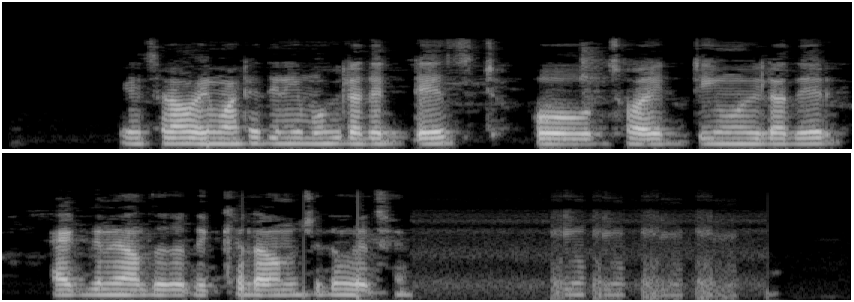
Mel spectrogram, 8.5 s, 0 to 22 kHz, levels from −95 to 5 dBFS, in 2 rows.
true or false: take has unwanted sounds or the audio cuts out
true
